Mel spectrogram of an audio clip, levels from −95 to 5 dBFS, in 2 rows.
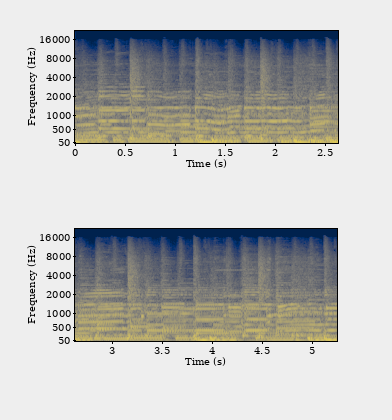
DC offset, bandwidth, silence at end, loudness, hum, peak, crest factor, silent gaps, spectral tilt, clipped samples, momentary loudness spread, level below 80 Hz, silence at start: under 0.1%; 14 kHz; 0 s; -16 LUFS; none; -2 dBFS; 12 dB; none; -6 dB/octave; under 0.1%; 2 LU; -20 dBFS; 0 s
